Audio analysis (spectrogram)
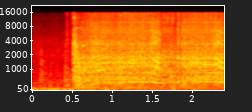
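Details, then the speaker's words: Jeep Cherokee XJ 4.0 inline-six, compression test with throttle wide open: starter catches and engine spins over steadily and evenly; cylinder one about 160 psi, healthy compression. "now look at that we're teetering at about 160 psi cylinder one 160."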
